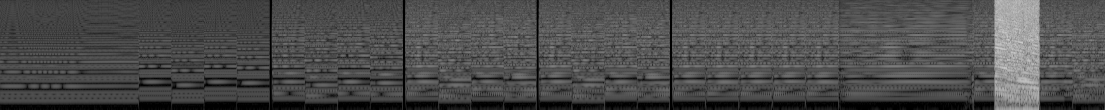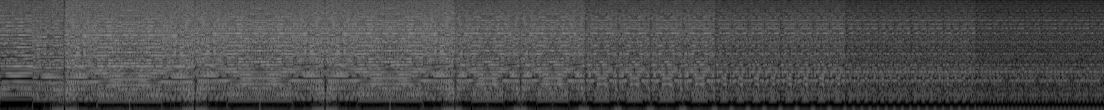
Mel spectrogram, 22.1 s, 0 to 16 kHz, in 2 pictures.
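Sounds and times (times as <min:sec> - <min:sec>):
loud distorted falling blast: 0:10.0 - 0:10.4
synth-like stepping tones: 0:11.6 - 0:22.0.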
